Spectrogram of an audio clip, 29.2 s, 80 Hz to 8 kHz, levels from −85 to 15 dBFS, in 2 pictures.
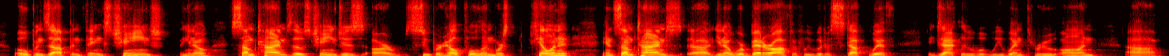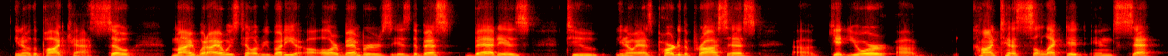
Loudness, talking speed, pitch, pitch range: -25 LUFS, 150 wpm, 145 Hz, 130-160 Hz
